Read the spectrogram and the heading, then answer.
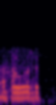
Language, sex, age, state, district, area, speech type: Assamese, female, 60+, Assam, Charaideo, urban, conversation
